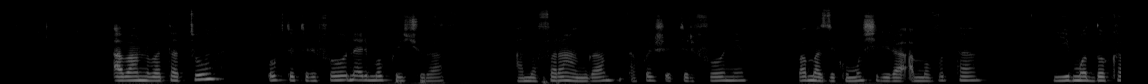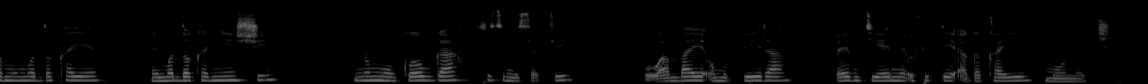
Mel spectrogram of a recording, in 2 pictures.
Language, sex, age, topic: Kinyarwanda, female, 18-24, finance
